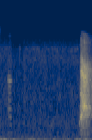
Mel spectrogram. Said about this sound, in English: Pick. I heard that. That dog bark sounded like it said pick.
